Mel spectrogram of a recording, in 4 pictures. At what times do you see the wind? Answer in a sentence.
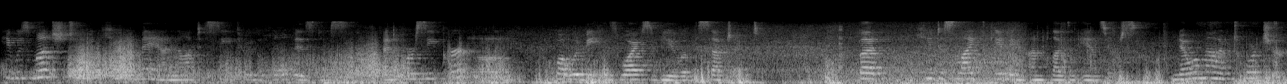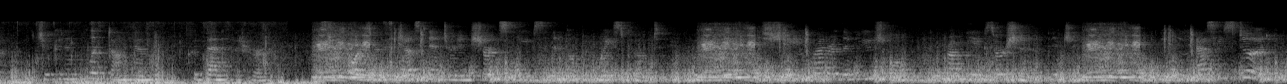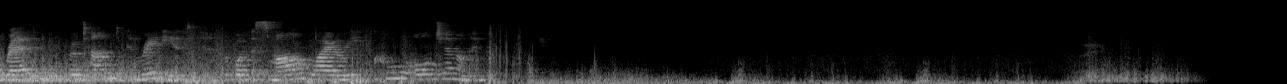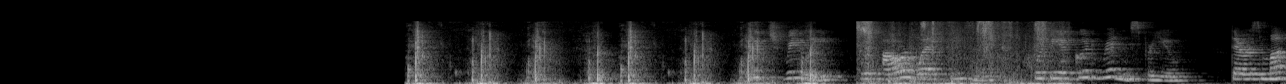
You can hear the wind from 0.0 to 37.8 s.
